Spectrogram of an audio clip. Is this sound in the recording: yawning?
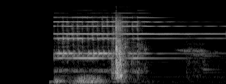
no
